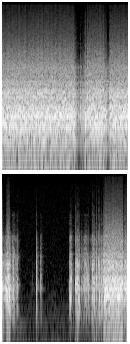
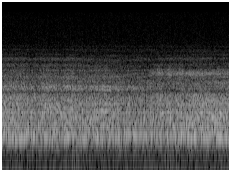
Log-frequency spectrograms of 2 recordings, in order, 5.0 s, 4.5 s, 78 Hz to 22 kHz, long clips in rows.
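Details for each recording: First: 1981 Nato 40FM UK FM CB radio, Cybernet PTBM002F chassis, loud popping audio even on PA: loud constant hiss with irregular pops and crackles dropping out and returning; ultimately the faulty LA4422 audio amplifier IC, after six electrolytics replaced. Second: 1981 Nato 40FM CB (Cybernet PTBM002F chassis) after replacing the LA4422 audio IC and six capacitors: steady, even hiss through the speaker with clean cut-off in lows and highs; receive audio working normally.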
